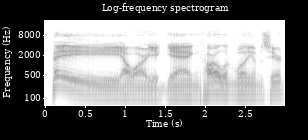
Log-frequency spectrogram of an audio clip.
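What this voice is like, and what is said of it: Silly clown character voice. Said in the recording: “doing a clown voice”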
